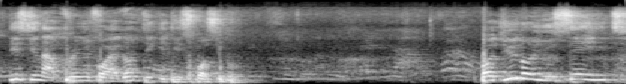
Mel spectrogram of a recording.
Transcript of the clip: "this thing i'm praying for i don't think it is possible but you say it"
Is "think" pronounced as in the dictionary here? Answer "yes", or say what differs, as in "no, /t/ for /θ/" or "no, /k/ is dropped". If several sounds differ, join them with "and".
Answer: no, /t/ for /θ/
